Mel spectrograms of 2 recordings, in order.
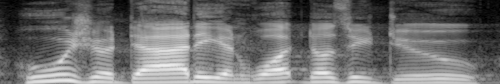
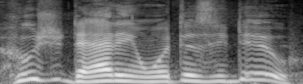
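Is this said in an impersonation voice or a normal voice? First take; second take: impersonation; normal. First: It is said in an impersonated, heavily accented voice. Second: It is said in the speaker's normal voice.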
